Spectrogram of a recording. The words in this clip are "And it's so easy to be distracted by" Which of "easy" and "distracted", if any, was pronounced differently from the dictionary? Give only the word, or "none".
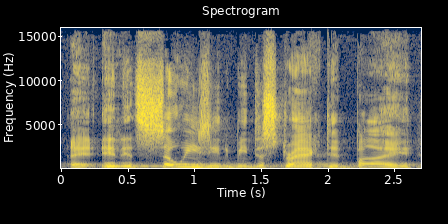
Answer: none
